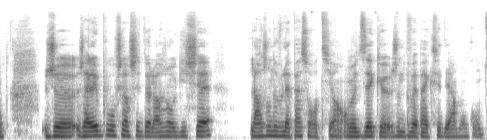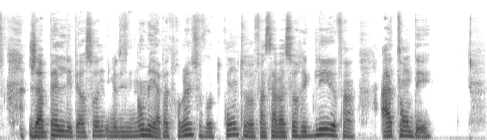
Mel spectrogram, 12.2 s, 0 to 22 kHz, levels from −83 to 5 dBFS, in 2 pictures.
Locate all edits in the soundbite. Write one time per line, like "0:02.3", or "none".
none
